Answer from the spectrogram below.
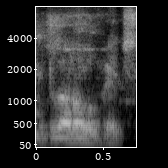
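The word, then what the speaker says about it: Błachowicz: You say Blachowicz then.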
